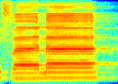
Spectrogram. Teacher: Huruf la kita panjangkan dua harakat karena terdapat alif di depannya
